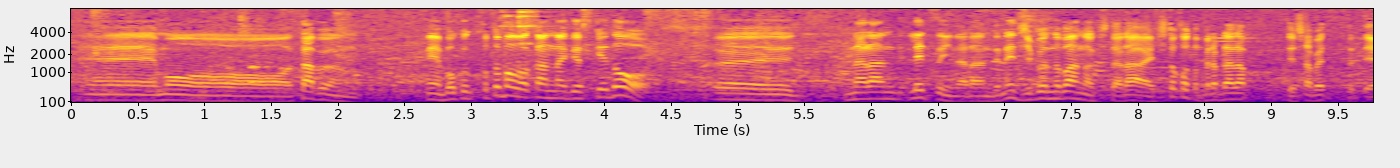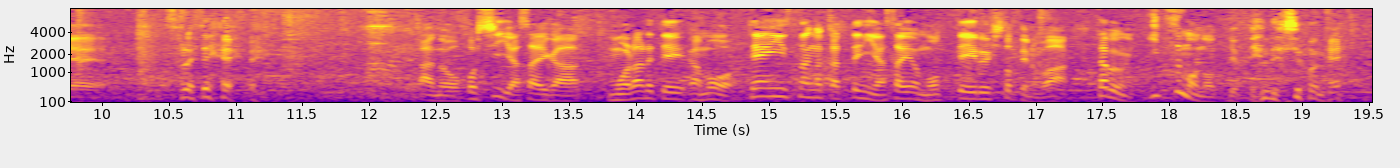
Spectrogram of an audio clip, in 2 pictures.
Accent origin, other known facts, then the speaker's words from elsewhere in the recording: Japan; moved away as an adult; now in Singapore; 僕は12月まではずっと日本にで生きてきたんで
